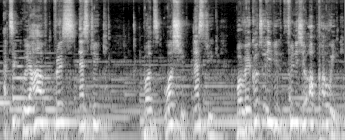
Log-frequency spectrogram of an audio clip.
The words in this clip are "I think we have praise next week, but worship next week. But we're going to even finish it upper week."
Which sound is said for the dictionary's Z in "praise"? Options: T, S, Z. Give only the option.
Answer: S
